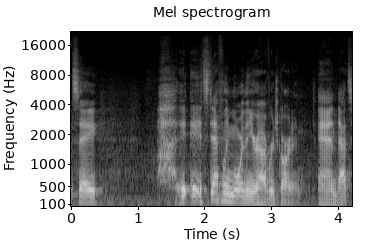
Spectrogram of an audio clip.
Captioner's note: sighs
